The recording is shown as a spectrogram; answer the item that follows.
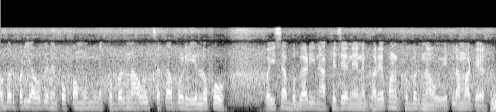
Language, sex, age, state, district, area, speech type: Gujarati, male, 18-30, Gujarat, Junagadh, rural, spontaneous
